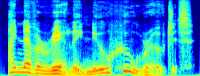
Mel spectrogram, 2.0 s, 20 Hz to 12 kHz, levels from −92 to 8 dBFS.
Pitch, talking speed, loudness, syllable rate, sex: 145 Hz, 210 wpm, -18 LUFS, 5.5 syllables/s, male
